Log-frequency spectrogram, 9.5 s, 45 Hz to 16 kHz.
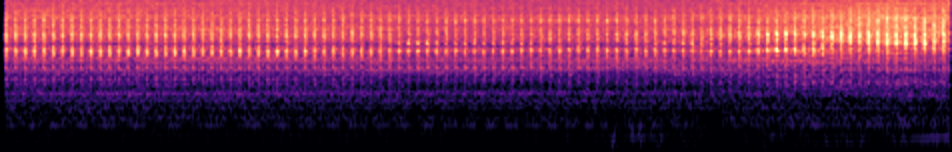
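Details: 2006 Honda Accord petrol engine at idle: steady, sharp tapping or knocking, about three to four taps a second, cause unknown.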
